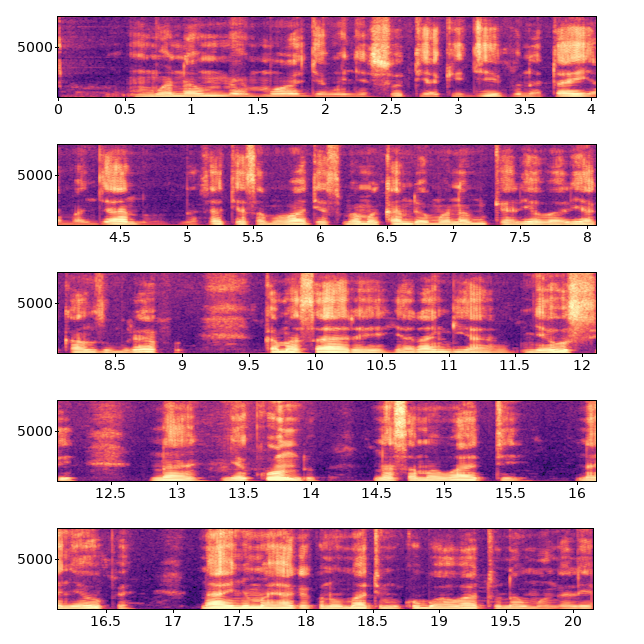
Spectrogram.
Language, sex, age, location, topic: Swahili, male, 25-35, Kisii, government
